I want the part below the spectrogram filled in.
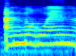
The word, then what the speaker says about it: Anne-Morwenn: Anne Morwen, euh, Anne ou Morwen, les trois fonctionnent.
